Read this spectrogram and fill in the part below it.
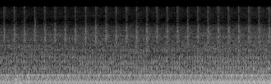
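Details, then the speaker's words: MG, first start after repair with a new belt fitted: rapid, even knocking ticks over a rough low idle with a burning smell and heavy exhaust smoke; repair unsuccessful, engine still faulty. "That sounds like it's still fucked. I can smell it."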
